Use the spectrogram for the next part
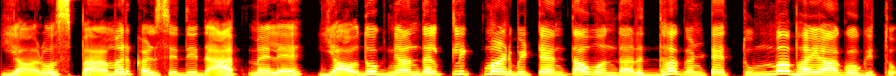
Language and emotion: Kannada, fearful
